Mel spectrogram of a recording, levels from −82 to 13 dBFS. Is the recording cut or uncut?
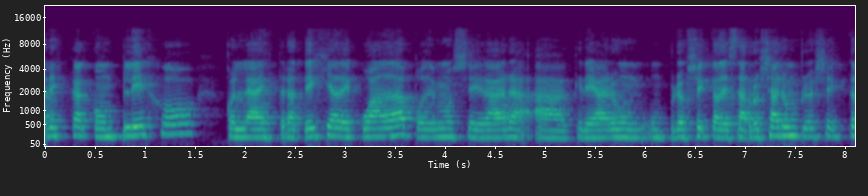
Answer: uncut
